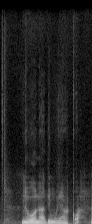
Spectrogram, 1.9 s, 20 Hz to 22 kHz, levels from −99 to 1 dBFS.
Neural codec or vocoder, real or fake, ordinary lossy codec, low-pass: codec, 44.1 kHz, 2.6 kbps, DAC; fake; none; none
